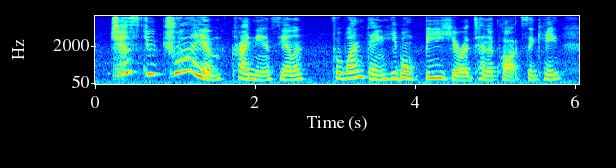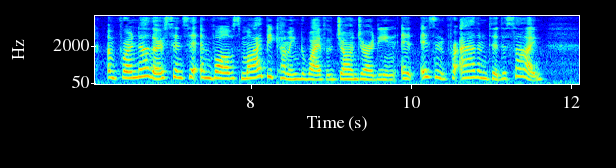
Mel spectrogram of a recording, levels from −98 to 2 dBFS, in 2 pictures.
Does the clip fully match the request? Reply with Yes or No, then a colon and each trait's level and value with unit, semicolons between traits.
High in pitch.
Yes: very high, 250 Hz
